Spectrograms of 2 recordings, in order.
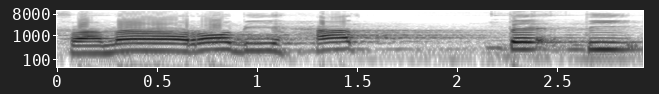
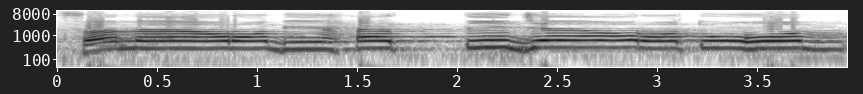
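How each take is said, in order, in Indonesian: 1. Huruf t sukun dibaca terpisah dari t berikutnya. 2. Huruf t sukun menyatu ke t yang mengikutinya. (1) "Jangan dibaca fama rabihat ti. ... Ini bacaan yang salah" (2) "Tetap ta dimasukkan pada huruf ta yang berikut"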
